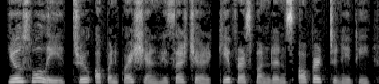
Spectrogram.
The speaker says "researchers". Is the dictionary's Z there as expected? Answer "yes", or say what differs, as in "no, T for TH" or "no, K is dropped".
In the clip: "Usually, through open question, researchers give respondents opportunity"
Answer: no, Z is dropped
